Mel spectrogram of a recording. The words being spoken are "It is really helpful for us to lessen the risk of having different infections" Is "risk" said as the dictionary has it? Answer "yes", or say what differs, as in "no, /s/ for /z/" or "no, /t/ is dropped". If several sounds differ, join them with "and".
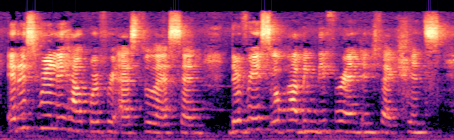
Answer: no, /k/ is dropped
